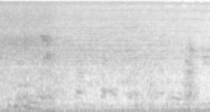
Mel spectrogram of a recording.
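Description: Bus diesel engine idling steadily while the bus stands still. A brief low call sounds over it in the first half second, and a short click comes near the end.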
